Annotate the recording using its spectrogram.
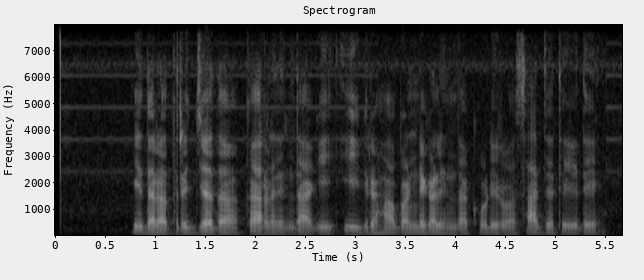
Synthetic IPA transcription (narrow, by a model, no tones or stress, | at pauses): id̪ɐɾɐt̪ɾid͡ʒjɐd̪ɐkaːɾɐɳɐd̪ind̪aːɡiʔiːɡɾɐɦɐbɐɳɖiɡɐɭind̪ɐkoːɽiɾuʋɐsa̰ːd̪ʱjɐt̪eid̪e̞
